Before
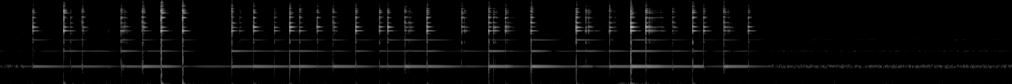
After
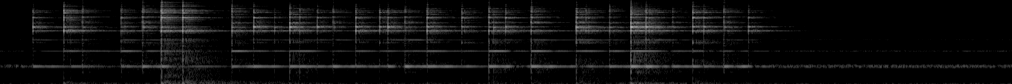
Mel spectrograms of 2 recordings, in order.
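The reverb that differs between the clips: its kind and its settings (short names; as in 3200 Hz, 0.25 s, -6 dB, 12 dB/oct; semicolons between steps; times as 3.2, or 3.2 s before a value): shoebox room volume 2500 m³, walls mixed, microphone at 2.5 m; gain -2.5 dB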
